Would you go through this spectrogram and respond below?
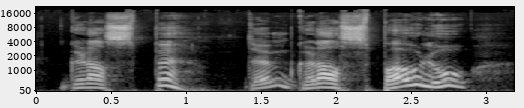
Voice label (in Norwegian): "gLaspe", Numedalsmål; Døm gLaspa å lo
